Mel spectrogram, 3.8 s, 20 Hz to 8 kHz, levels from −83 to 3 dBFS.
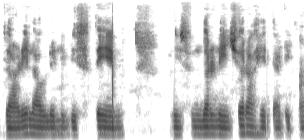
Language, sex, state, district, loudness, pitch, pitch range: Marathi, male, Maharashtra, Dhule, -22 LUFS, 105 Hz, 100-110 Hz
